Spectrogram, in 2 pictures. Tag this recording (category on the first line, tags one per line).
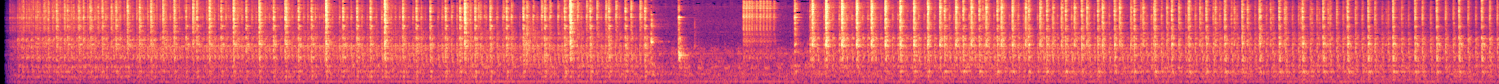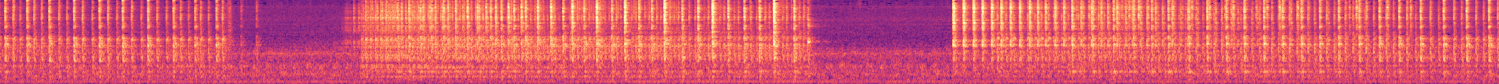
Sound effects > Objects / House appliances
heat
kitchen
metal
range
stove
stovetop
stress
